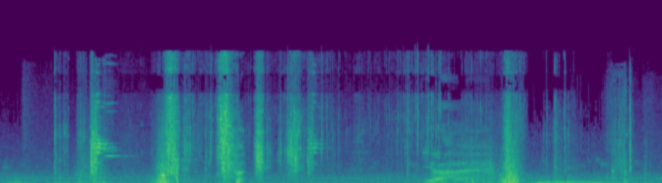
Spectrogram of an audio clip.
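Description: A knife slices wetly into flesh.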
